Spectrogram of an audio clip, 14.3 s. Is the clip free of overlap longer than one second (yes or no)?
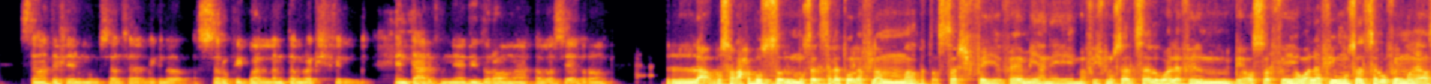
yes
